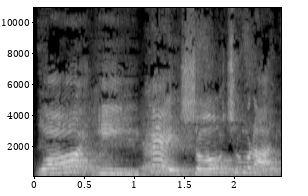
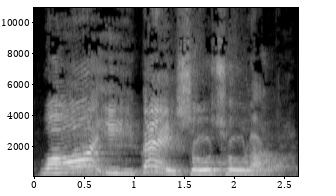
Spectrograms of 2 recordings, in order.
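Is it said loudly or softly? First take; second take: softly; loudly. First: It is said at a normal, softer volume. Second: It is said more loudly.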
